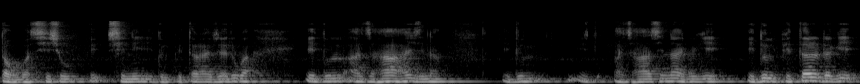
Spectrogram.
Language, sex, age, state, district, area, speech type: Manipuri, male, 30-45, Manipur, Thoubal, rural, spontaneous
